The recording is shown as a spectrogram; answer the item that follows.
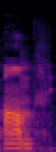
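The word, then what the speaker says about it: Amn: Okay, just forget the N is there. – Okay. So the release date for Baldur's Gate 2, Shadows of Om, is September 2000.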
